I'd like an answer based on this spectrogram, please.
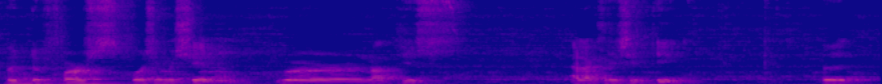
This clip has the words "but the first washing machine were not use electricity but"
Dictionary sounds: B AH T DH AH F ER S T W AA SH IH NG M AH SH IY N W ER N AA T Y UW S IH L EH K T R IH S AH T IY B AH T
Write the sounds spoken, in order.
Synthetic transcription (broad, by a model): B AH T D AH F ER S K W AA S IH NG M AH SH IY N W ER N AA T Y UW S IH L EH K T R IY S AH T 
